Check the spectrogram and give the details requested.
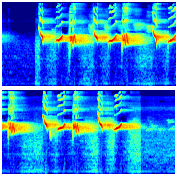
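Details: Sooty-headed bulbul song for training other songbirds: four bursts of loud, clear whistled phrases, each a quick rising chirp followed by a sustained bright note, repeated roughly every second.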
